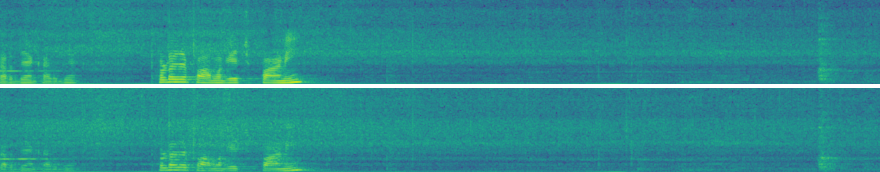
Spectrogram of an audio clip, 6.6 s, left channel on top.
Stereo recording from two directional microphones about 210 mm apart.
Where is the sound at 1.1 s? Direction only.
50° left (ahead or behind).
